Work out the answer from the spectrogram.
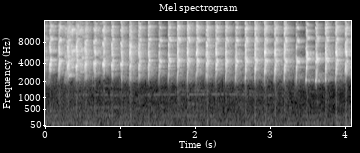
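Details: Lovebird song of the "dry voice" style used as a lure; rapid, high-pitched chirping notes repeated about four per second in a steady, insistent stream, with a low background hum.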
